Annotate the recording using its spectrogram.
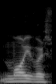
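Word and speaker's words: de Moivre: to use what's called the more reverse formula i know i'm not pronouncing it correctly the french way but you know that's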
